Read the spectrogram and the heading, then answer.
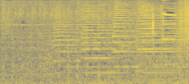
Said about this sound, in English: Claw shoots a rocket. Gadget's chopper disintegrates.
